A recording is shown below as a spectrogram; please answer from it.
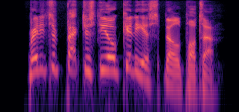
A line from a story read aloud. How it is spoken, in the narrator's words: called out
